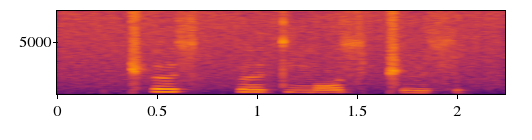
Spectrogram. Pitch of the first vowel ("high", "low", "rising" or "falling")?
high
